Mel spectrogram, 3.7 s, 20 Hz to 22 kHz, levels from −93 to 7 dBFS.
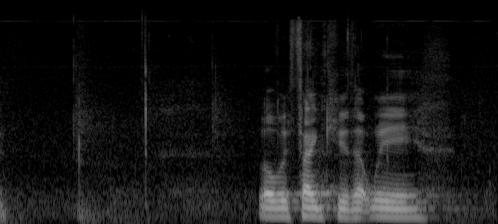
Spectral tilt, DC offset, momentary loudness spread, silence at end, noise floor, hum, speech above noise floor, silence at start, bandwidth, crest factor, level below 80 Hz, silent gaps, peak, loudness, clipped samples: -6.5 dB/octave; under 0.1%; 21 LU; 0.45 s; -68 dBFS; none; 33 dB; 0 s; 17.5 kHz; 20 dB; -76 dBFS; none; -20 dBFS; -36 LUFS; under 0.1%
